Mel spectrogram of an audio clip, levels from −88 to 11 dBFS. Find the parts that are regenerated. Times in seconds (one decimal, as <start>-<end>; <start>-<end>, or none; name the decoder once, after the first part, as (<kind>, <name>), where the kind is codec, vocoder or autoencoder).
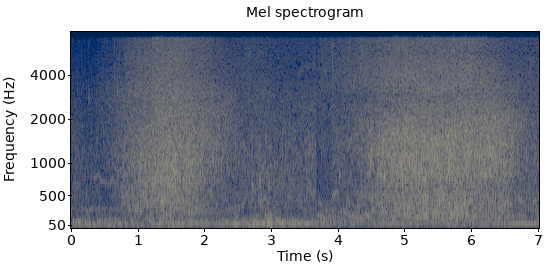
none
